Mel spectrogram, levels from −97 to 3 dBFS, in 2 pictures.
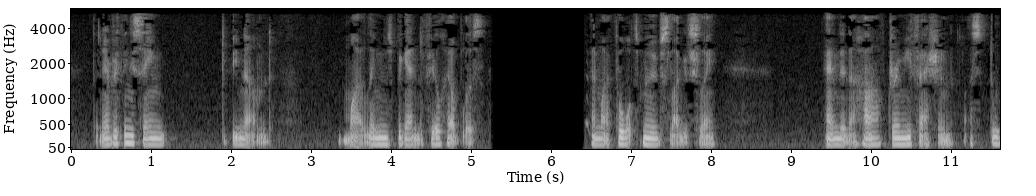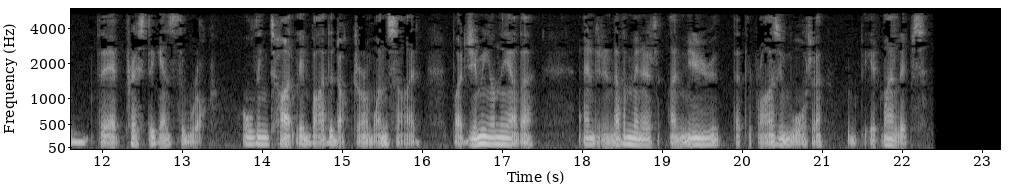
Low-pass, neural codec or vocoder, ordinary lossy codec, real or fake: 5.4 kHz; none; MP3, 24 kbps; real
